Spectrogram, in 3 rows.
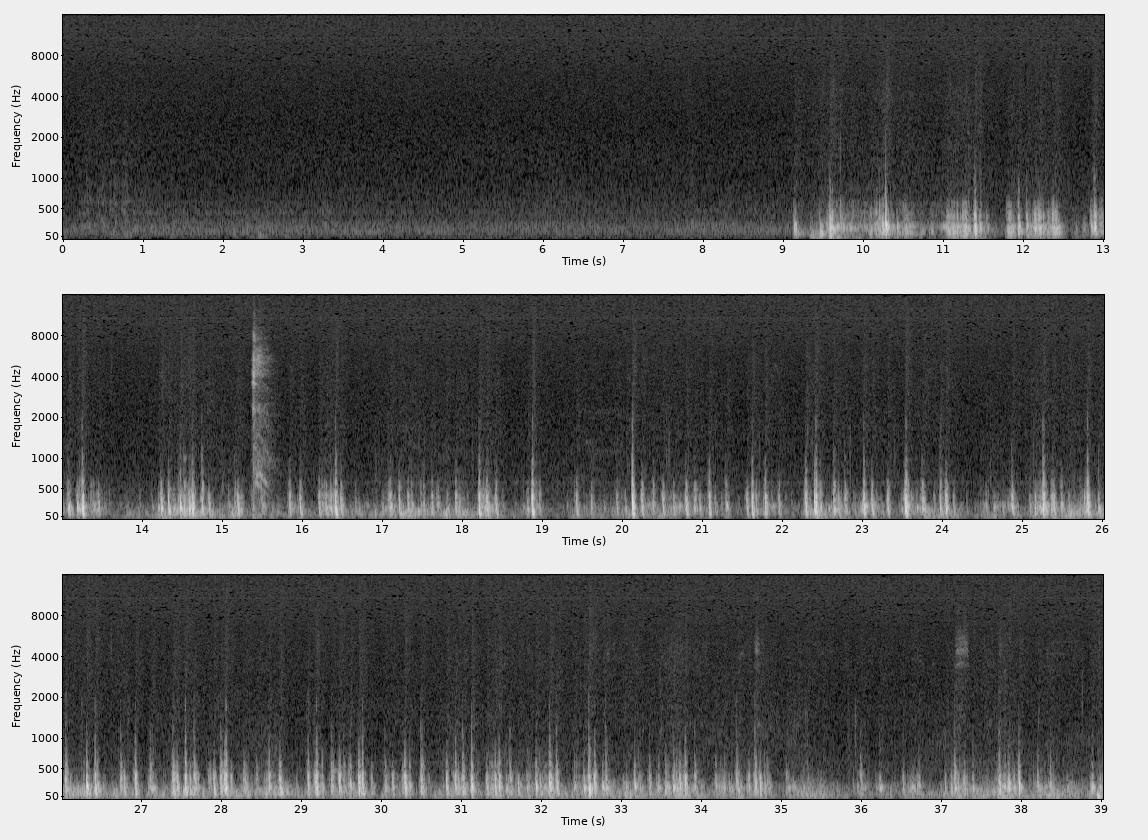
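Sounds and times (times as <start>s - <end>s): wind buffeting microphone: 9.1s - 39.0s.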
